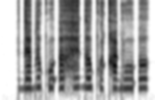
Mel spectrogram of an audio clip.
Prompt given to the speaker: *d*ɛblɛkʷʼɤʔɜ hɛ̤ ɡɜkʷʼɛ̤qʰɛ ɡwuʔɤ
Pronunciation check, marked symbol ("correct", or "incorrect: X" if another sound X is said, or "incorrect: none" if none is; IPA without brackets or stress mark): correct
